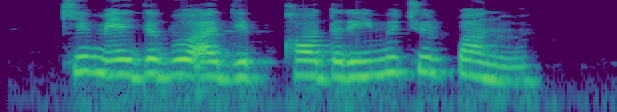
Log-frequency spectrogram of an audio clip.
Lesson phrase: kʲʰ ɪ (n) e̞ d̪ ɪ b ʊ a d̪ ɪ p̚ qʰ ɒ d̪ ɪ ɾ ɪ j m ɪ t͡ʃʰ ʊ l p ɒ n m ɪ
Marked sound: incorrect: m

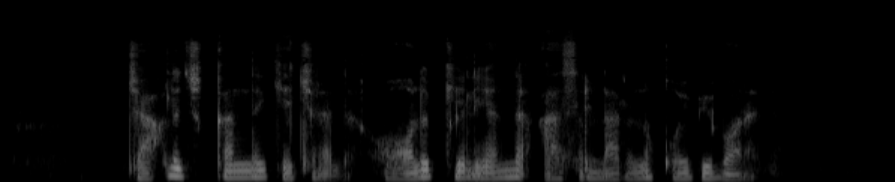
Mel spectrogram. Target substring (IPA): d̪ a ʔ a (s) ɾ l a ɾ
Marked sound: correct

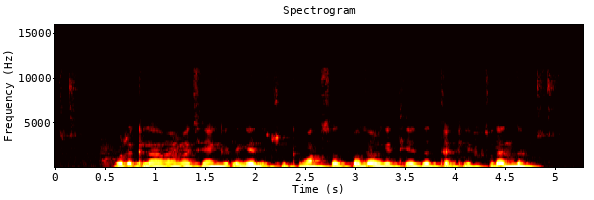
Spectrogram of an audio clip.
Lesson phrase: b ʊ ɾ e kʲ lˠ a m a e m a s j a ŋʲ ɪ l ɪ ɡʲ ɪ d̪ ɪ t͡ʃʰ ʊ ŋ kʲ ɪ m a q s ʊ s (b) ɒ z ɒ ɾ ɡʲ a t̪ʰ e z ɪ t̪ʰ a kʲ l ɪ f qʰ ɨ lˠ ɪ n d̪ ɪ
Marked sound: correct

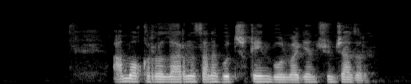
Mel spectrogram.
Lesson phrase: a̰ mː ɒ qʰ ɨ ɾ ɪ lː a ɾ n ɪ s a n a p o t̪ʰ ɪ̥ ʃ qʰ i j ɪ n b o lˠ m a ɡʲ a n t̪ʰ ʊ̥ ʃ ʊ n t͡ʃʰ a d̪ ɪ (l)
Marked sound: incorrect: ɾ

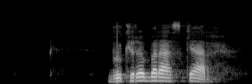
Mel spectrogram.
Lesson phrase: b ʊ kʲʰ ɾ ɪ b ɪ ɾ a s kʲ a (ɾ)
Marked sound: correct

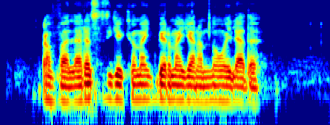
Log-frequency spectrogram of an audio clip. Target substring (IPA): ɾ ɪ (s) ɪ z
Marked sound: correct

